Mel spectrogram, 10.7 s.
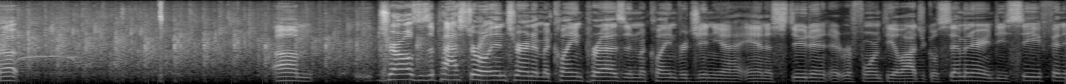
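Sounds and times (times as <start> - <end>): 
person whooping: 0.0 - 0.8
crowd applause: 0.0 - 4.9
speech: 2.8 - 10.6.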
